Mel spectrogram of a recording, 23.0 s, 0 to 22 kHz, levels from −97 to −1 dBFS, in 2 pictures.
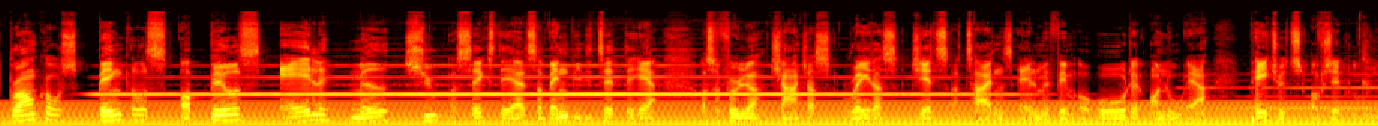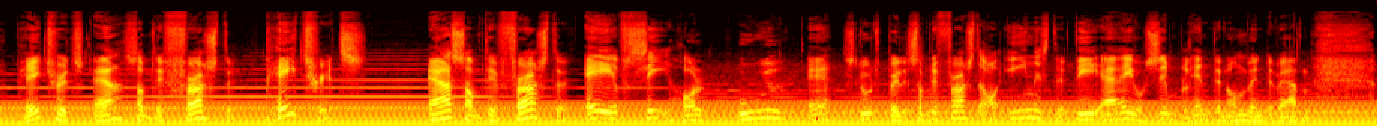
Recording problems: background music; loud; throughout; 9 dB below the speech
electrical hum; noticeable; throughout; 60 Hz, 10 dB below the speech

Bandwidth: 15.5 kHz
